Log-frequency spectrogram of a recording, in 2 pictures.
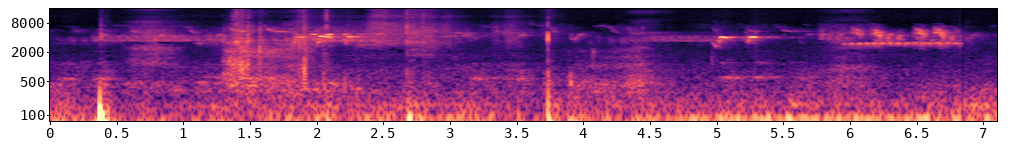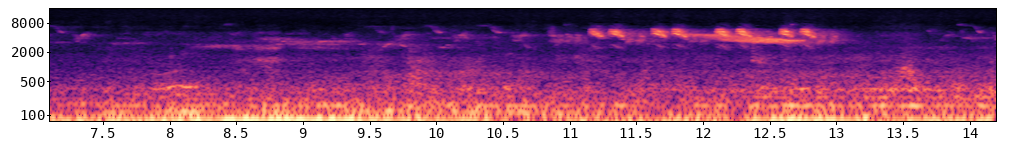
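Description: Faint outdoor quiet with birds chirping in short high trills now and then over a low steady hum, and a single thump about half a second in.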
